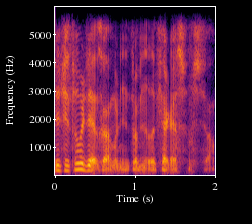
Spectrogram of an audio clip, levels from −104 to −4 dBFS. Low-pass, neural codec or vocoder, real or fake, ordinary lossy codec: 5.4 kHz; autoencoder, 44.1 kHz, a latent of 192 numbers a frame, MeloTTS; fake; Opus, 64 kbps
